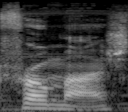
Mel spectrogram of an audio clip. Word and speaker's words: Phromaj: Is it coincidence that the French word for cheese, while spelled differently, is pronounced just the same and means the same thing?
